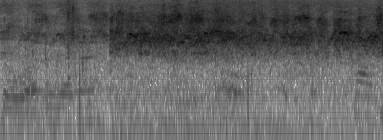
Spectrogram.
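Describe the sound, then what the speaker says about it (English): Many small birds chirping inside a zoo bird sanctuary at Zoo World Panama City Beach, a dense, bright twittering chorus that swells after the first second and holds steadily. "Now we are going into the bird sanctuary to feed the birds."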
